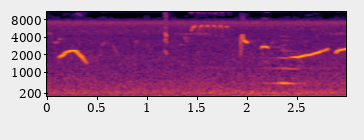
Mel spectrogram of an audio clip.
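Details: White-rumped shama song as a lure for stressed, reluctant singers: a loud arched whistle, a few brief high notes, then a long slowly rising whistle ending in a higher note, over background hiss.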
